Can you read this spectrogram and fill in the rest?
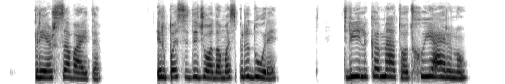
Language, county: Lithuanian, Tauragė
